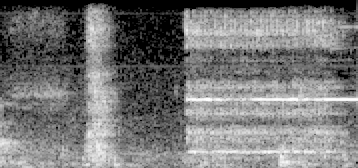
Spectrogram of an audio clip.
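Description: A telephone rings during a class. A short noisy burst comes first, then a steady tonal ringtone carries through the second half.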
